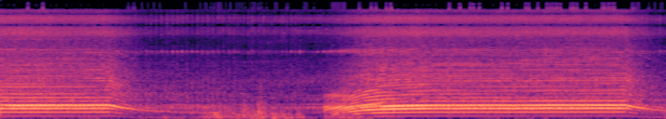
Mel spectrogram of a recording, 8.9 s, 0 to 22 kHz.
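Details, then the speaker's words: Echo PB230LN handheld two-stroke blower after fuel pump diaphragm kit, fresh fuel and purge hose: crisp buzz climbs cleanly to full revs, drops to a steady idle, revs again smoothly; good throttle response, sounds healthy. "Good throttle response. Everything sounds good."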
